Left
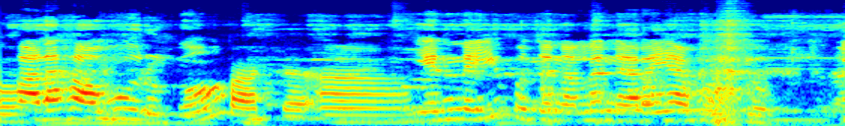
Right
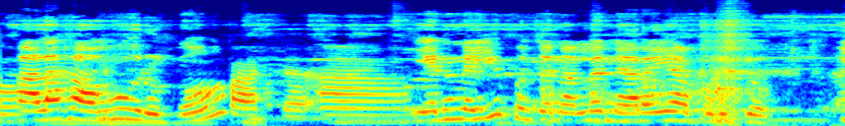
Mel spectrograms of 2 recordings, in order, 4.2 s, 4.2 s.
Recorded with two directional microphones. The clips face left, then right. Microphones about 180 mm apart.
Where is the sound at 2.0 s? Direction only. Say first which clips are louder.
Right 9 dB; 50° right (ahead or behind).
